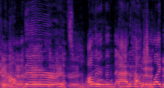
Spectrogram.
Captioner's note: laughter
